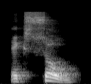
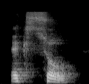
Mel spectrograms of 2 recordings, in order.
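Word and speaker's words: ἕξω: como la quieran pronunciar, se transforma en una X, que es ese signo, pero nosotros la pronunciamos como X, entonces sería exo, exo.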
